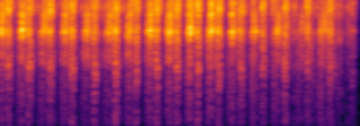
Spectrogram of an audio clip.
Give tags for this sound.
sonokids; shaker; percussion

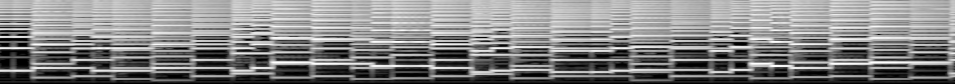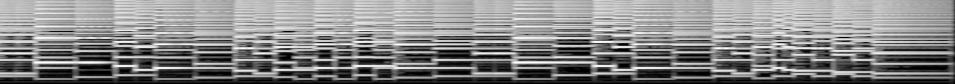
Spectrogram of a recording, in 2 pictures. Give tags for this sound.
chime; cream; Ice

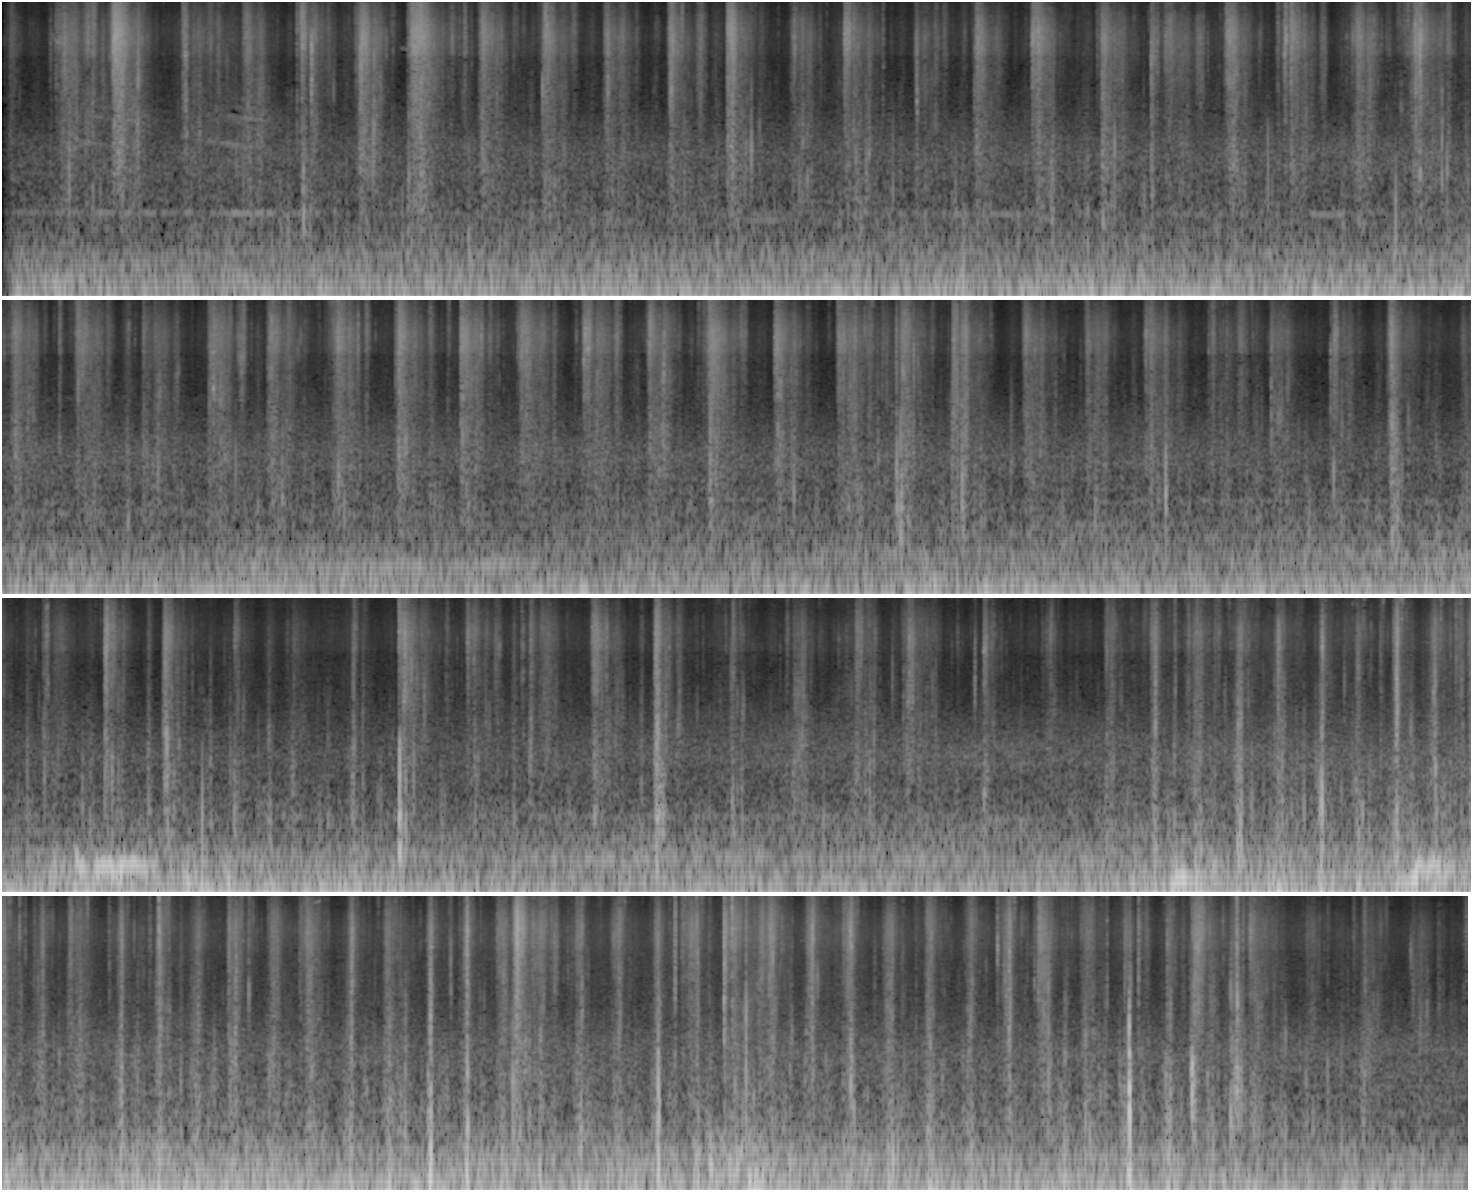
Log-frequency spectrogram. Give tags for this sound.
footsteps; jogging; running; walking

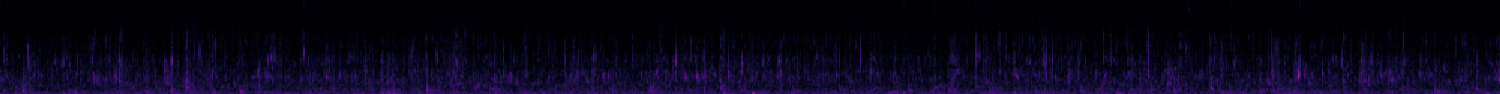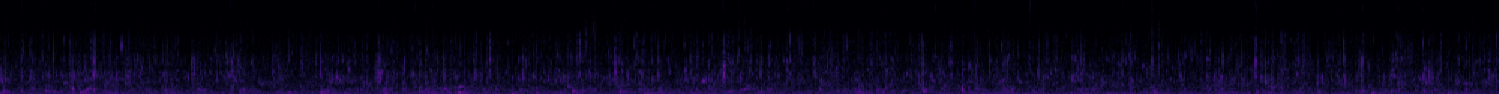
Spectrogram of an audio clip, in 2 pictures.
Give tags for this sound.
nature; stream; water

